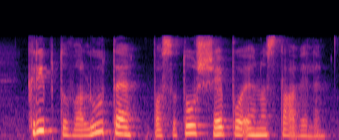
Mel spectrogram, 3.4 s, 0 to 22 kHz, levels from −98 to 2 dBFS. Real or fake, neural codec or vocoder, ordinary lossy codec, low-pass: real; none; none; 7.2 kHz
